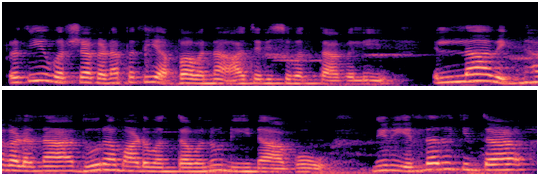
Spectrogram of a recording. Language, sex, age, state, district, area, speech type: Kannada, female, 45-60, Karnataka, Bangalore Rural, rural, spontaneous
